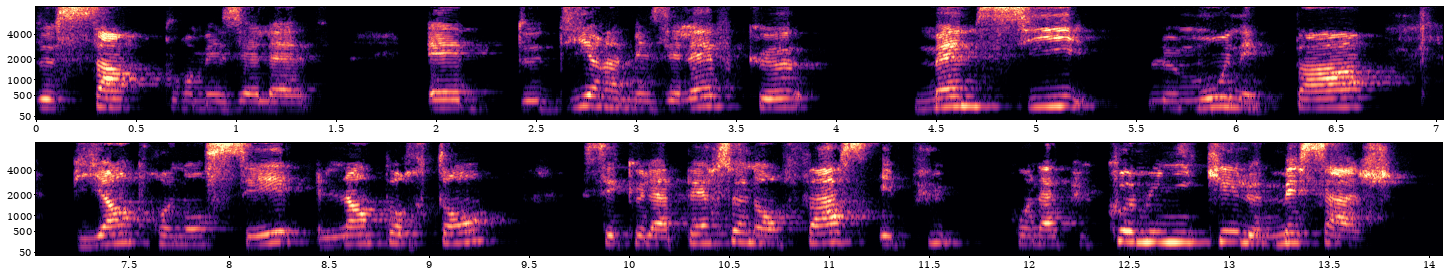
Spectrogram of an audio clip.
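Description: A woman's fairly high, somewhat breathy voice at a very slow pace with fairly even intonation. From France, Haute-Savoie near Lake Geneva. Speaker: French teacher. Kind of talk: casual chat. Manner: halting.

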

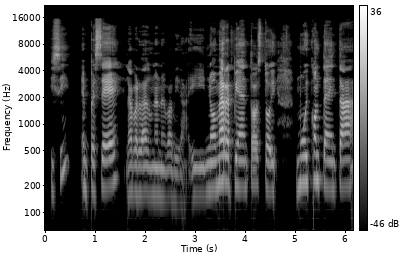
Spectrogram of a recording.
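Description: With a normal speaking voice, a woman talks at a fairly slow pace with ordinary pitch variation. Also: very clean recording, silent background. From Mexico, Veracruz. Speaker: entrepreneur. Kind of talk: interview.

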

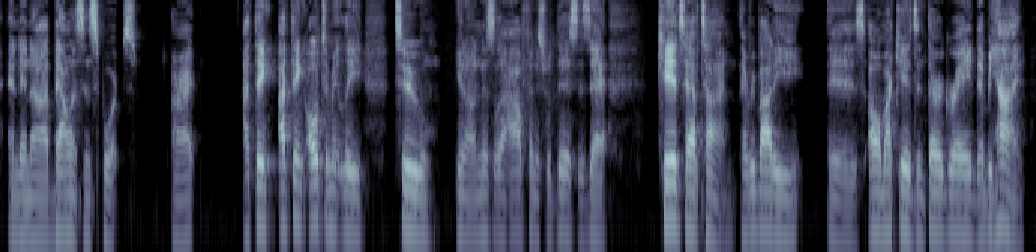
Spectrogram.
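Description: A man with an American accent, medium pitch, moderate pace, monotone flat intonation and big swings in loudness, on a very clean recording with a silent background. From New Jersey. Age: 30s. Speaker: podcast host. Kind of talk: casual monologue. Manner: relaxed, filler-heavy.

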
